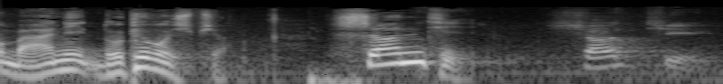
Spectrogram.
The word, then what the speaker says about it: 身体: 身体怎么样? 身体怎么样? 네, 이 발음을 해봅시다. 身体. 身体. 身体. 身体. 일성을 아주 높게 잡아보십시오.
